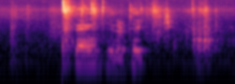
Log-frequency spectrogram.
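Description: A man's voice speaking a short phrase that the transcript did not catch.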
